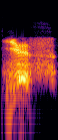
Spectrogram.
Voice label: cheer, jungle male epic; agents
